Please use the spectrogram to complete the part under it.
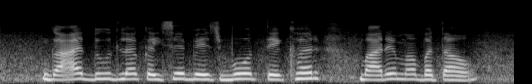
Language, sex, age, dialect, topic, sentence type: Chhattisgarhi, female, 51-55, Western/Budati/Khatahi, agriculture, question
